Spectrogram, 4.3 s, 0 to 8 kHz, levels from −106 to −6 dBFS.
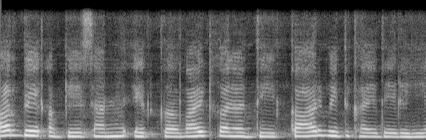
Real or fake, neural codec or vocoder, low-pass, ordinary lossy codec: fake; codec, 32 kHz, 1.9 kbps, SNAC; 7.2 kHz; none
